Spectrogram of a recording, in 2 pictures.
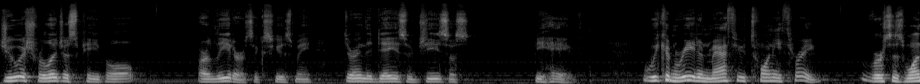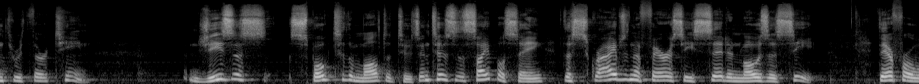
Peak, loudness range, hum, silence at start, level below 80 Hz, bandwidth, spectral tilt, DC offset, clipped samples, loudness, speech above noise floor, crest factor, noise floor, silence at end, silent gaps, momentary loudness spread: -6 dBFS; 11 LU; none; 0 s; -64 dBFS; over 20 kHz; -4 dB/octave; under 0.1%; under 0.1%; -23 LUFS; 35 dB; 20 dB; -59 dBFS; 0 s; none; 17 LU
